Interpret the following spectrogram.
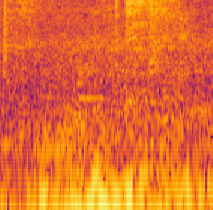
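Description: A motor vehicle's low rumble that swells to its loudest about a second in and then eases off, over background music.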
